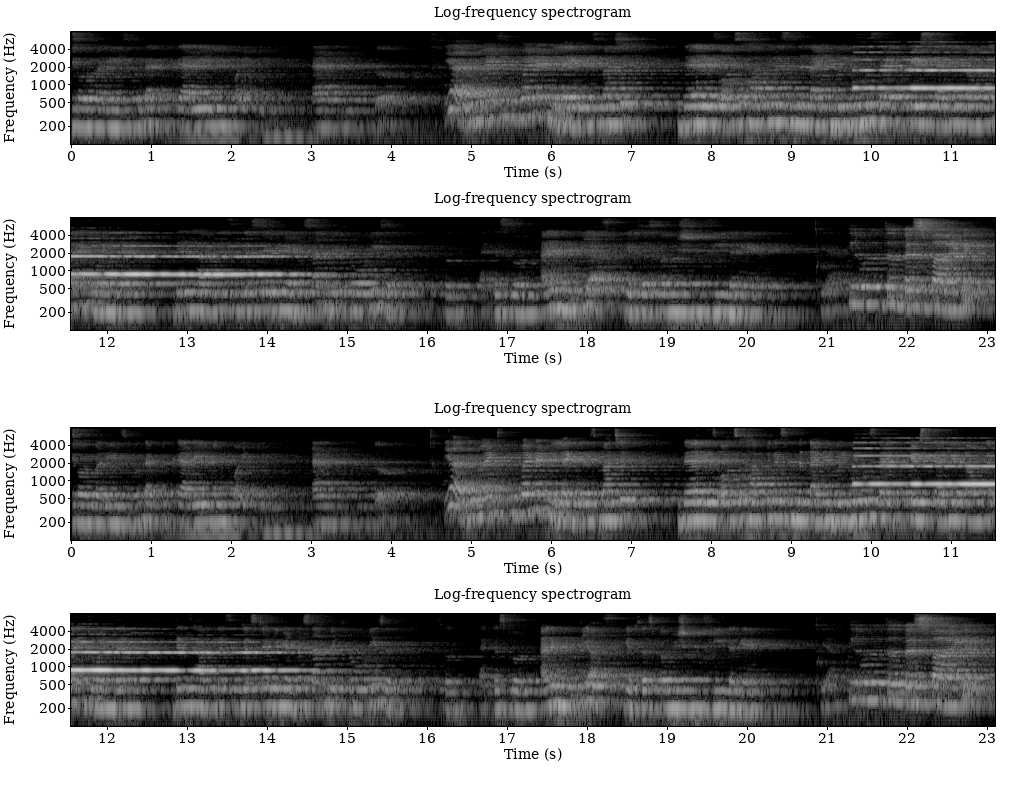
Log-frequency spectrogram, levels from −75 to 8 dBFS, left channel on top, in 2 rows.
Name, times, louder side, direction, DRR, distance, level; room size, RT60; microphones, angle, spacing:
voice 1, 0.0-4.1 4.6-7.1 7.6-12.4 12.8-15.7 16.2-18.2 18.4-20.2 20.9-21.2, right 1 dB, 60° right, -4 dB, 0.9 m, -31 dB
Wind instrument woodwind instrument, 9.8-14.0, right 2 dB, 20° right, 0.5 m, -19 dB
voice 2, 17.6-18.1 21.3-22.7, equal, 70° left, -7 dB, 1.5 m, -29 dB
8.3 x 5.6 x 2.8 m, 2.4 s
head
